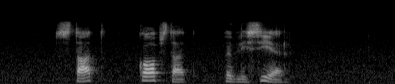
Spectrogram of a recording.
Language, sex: Afrikaans, male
